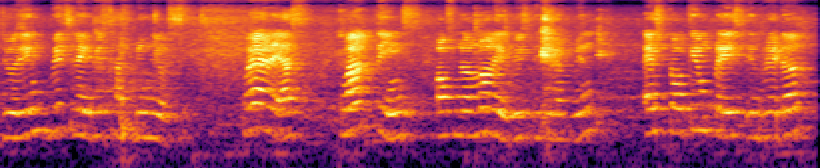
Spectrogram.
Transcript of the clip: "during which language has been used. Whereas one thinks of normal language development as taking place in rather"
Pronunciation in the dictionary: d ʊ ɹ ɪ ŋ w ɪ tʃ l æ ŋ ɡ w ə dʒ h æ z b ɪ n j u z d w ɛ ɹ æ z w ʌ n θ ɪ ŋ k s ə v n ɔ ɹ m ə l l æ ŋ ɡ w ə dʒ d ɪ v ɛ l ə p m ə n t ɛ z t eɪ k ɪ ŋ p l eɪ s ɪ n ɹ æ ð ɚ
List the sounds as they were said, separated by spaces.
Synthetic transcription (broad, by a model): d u ɹ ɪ ŋ w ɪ tʃ l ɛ ŋ ɡ w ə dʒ h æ s b ɪ n j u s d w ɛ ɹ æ s w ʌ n t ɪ ŋ s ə f n ɔ ɹ m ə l l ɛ ŋ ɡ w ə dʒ d ɪ v ɛ l ə p m ə n t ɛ s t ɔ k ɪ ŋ p l eɪ s ɪ n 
